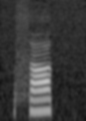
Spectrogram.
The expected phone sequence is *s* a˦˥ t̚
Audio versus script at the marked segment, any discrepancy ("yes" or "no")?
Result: no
